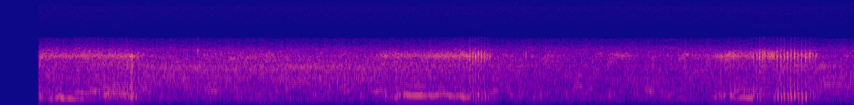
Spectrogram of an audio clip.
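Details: French bulldog snoring, recorded on an Android phone: noisy, wheezy, whistling breaths with rattly snoring through the flat-faced airway, muffled thin sound.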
